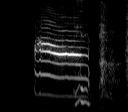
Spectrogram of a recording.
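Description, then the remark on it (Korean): During a video radio broadcast, people imitate a cute cat on cue, giving one long, sweet, drawn-out meow, fairly loud, followed by a couple of short breathy bursts that sound like giggles. “두분 저기 카메라, 보이는 라디오 카메라 봐주시고, 첫 번째 깜찍 고양이 가보겠습니다.”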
